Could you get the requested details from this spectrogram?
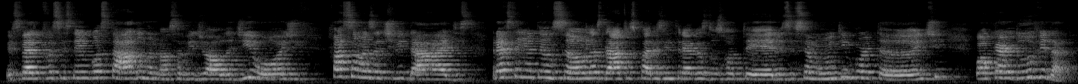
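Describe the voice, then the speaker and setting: A woman's voice: high voice, fairly bright tone. A Brazilian woman teaching a recorded video lesson to young children, explaining patiently and drawing out syllables, checking in with "tá?" and "né?". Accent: Brazilian Portuguese. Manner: patient, explains slowly, syllables drawn out, frequent "tá?" and "né?". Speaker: primary school teacher. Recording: very echoey room.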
